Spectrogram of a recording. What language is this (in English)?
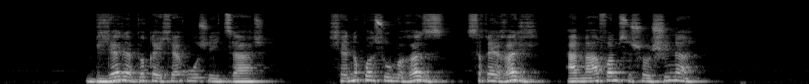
Kabardian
